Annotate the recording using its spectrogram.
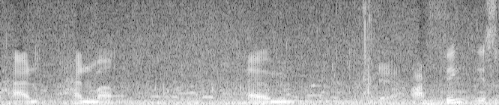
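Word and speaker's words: Hanmer: as well anyway so this is this is spelled like Hammer books it sounds like hanma um yeah I think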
